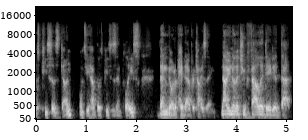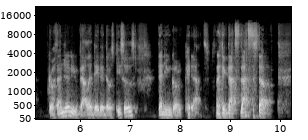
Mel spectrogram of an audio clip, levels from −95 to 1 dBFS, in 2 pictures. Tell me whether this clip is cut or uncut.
uncut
